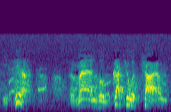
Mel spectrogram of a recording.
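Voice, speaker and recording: A brutal, jealous sea captain from an old radio drama. The voice is fairly high and creaky, swinging widely as it snarls threats in salty archaic speech. The broadcast is noisy and muffled. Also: male voice, sing-song, slow. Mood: furious, mocking.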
